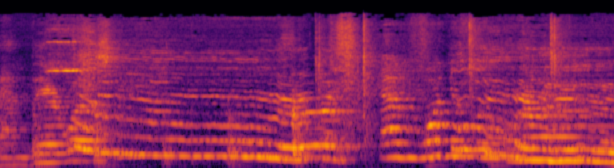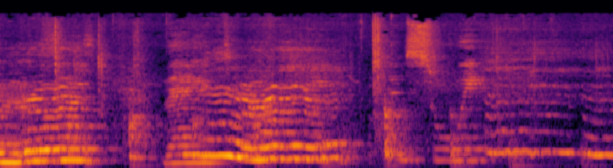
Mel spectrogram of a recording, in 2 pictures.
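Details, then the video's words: Ten-year-old female Curly-Coated Retriever singing nightly with her owner, "Till There Was You" indoors; long, wavering howls rise and fall over the person's lower singing voice, the two voices overlapping in drawn-out phrases with brief pauses. "the singing dog - Curly-Coated Retriever"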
